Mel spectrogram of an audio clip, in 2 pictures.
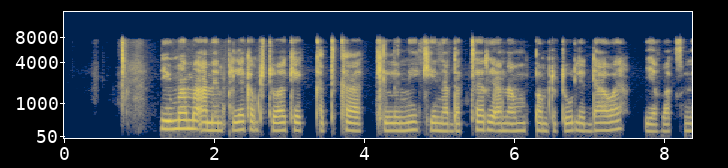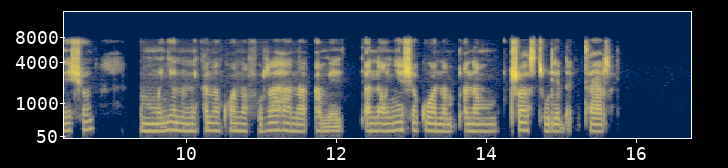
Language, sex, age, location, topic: Swahili, female, 25-35, Kisii, health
